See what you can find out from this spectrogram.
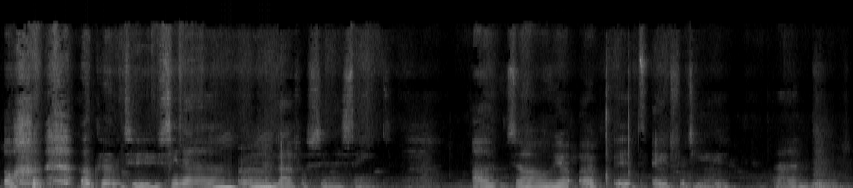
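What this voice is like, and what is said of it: Slightly rusty morning voice. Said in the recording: “that's why my voice is a little bit rusty”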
